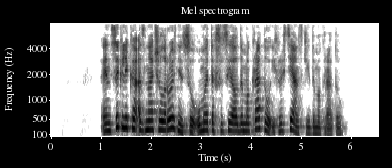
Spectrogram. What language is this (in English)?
Belarusian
